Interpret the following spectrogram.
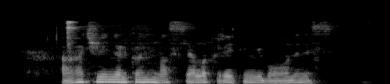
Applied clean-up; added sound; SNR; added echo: classical method WPE with log-MMSE.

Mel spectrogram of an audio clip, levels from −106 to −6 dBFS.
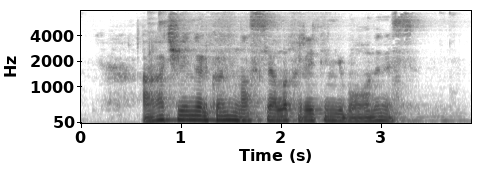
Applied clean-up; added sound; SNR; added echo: neural separator model SepFormer DNS4.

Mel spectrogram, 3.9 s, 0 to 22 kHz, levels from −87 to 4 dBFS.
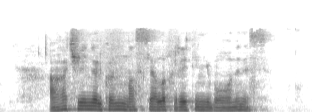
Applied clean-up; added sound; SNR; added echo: none; none; none; none.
